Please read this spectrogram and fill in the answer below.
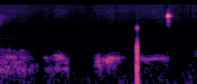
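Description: Near silence: a few faint low murmuring sounds and a single sharp click near the end.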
